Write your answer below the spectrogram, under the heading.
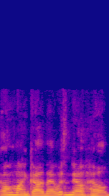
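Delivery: ordinary talk, nothing marked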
